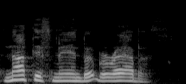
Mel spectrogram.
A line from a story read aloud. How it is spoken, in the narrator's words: And they cried out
